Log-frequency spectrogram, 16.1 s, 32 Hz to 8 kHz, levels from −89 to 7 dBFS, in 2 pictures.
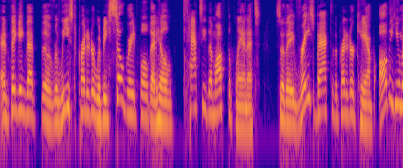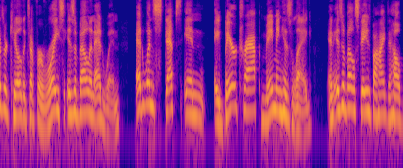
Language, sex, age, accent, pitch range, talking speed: English, male, 20-39, American, 140-200 Hz, 190 wpm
